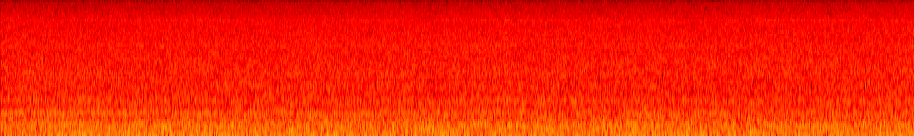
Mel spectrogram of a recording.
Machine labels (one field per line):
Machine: slide rail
